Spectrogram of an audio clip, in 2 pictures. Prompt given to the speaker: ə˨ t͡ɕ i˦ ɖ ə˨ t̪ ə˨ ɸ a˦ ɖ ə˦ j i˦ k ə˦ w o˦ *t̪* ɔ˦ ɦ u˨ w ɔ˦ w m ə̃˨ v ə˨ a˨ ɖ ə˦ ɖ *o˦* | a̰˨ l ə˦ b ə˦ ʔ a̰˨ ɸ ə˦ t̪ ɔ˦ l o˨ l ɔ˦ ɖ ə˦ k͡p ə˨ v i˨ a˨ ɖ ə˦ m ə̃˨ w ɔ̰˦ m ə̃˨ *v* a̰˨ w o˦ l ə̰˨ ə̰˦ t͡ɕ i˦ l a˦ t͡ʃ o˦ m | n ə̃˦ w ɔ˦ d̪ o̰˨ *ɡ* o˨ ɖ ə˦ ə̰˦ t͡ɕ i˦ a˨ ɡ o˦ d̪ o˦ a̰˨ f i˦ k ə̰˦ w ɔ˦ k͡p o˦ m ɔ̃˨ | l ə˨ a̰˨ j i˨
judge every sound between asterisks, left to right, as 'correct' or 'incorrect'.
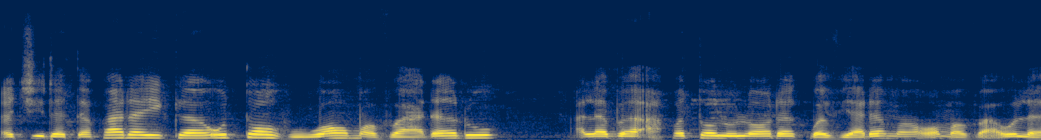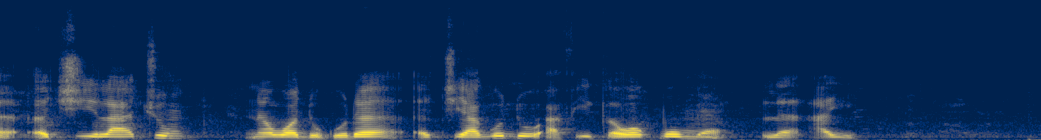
correct, correct, correct, correct

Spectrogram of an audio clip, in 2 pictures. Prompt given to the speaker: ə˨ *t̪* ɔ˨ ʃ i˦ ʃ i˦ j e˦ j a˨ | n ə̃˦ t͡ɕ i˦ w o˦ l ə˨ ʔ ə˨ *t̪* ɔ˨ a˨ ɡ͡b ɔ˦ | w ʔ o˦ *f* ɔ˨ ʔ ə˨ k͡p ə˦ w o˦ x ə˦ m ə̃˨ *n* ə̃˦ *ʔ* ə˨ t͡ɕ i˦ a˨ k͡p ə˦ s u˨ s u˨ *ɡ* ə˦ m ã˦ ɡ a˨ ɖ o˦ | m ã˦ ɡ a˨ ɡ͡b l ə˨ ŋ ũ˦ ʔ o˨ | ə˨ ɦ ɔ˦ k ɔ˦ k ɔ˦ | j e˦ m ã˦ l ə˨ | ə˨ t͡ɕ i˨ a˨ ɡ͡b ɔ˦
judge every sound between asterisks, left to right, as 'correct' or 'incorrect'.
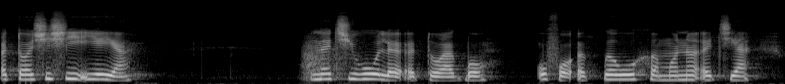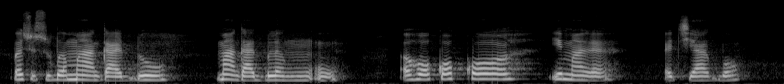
correct, correct, correct, correct, correct, incorrect: b

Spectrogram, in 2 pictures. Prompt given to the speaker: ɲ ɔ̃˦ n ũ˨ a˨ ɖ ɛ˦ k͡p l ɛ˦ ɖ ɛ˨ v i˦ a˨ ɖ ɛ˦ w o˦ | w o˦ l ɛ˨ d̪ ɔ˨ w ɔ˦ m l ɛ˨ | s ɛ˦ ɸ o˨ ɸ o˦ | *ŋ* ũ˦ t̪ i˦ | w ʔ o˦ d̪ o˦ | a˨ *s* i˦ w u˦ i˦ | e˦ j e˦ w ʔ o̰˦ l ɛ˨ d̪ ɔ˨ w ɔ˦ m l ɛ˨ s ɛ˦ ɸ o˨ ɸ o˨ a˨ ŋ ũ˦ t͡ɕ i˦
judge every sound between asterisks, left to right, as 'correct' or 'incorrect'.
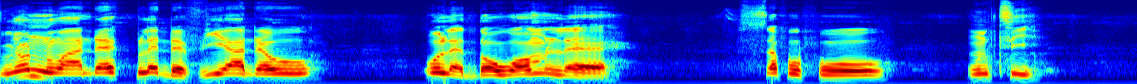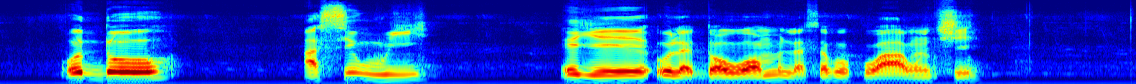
correct, correct

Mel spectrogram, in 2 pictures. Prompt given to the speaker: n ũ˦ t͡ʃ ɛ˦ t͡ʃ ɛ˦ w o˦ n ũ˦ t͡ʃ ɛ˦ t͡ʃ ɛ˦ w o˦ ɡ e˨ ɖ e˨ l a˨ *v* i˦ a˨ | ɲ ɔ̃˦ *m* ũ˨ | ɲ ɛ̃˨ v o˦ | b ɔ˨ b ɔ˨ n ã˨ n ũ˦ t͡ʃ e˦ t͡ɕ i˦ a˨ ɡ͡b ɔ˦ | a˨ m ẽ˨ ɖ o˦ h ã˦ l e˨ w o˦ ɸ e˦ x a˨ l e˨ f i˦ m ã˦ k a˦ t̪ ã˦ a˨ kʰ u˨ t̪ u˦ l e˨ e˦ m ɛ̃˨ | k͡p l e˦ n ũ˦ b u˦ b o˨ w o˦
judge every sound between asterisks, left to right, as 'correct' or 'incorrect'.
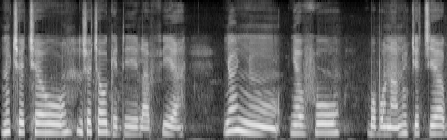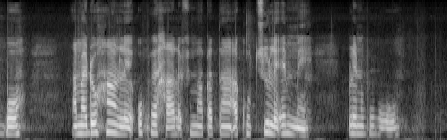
incorrect: f, incorrect: ɲ

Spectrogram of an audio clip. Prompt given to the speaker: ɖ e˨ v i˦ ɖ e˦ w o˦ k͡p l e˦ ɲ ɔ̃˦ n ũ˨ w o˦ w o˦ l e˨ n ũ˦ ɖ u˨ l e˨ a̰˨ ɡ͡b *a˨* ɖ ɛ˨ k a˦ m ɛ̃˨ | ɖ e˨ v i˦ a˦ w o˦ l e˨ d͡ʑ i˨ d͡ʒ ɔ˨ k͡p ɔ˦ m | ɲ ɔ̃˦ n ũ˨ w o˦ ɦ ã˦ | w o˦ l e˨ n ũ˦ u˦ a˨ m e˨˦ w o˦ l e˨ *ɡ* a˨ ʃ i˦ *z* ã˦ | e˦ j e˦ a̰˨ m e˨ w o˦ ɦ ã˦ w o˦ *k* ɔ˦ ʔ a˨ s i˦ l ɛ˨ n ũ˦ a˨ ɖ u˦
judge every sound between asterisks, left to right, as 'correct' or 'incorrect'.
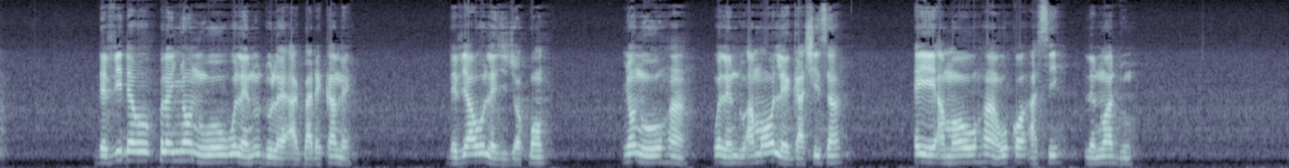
correct, correct, correct, correct

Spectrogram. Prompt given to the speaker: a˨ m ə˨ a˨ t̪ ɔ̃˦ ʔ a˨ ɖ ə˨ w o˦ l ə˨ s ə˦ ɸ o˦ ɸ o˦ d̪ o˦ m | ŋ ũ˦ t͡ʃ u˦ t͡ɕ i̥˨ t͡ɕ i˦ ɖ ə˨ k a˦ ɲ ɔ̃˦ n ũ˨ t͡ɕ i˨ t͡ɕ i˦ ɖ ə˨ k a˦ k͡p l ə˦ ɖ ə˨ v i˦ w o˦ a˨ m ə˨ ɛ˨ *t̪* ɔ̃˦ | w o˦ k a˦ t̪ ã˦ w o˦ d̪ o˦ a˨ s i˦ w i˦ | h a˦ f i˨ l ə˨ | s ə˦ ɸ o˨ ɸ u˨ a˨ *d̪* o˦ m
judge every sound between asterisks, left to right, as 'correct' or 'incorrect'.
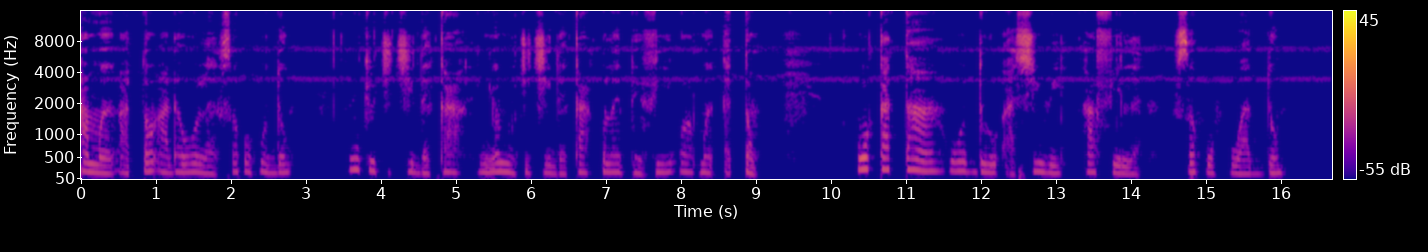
correct, correct

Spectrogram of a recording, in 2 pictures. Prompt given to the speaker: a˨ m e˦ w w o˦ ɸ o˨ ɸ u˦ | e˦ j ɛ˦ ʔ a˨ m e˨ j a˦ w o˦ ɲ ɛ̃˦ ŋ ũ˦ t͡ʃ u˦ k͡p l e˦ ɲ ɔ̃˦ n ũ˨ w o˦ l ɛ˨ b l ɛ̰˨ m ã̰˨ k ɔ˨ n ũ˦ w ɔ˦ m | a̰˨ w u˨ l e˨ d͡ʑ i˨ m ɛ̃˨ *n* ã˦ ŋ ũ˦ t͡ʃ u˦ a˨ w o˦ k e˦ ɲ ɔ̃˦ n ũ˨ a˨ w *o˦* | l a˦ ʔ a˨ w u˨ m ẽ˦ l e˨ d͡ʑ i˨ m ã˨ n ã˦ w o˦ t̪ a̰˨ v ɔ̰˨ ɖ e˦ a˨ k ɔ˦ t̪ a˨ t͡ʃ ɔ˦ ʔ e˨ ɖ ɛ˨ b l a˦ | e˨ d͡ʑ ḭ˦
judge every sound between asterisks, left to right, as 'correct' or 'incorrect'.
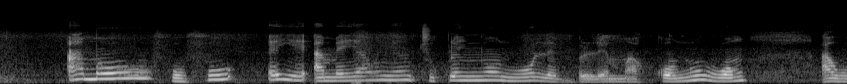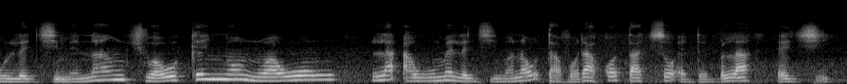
correct, correct

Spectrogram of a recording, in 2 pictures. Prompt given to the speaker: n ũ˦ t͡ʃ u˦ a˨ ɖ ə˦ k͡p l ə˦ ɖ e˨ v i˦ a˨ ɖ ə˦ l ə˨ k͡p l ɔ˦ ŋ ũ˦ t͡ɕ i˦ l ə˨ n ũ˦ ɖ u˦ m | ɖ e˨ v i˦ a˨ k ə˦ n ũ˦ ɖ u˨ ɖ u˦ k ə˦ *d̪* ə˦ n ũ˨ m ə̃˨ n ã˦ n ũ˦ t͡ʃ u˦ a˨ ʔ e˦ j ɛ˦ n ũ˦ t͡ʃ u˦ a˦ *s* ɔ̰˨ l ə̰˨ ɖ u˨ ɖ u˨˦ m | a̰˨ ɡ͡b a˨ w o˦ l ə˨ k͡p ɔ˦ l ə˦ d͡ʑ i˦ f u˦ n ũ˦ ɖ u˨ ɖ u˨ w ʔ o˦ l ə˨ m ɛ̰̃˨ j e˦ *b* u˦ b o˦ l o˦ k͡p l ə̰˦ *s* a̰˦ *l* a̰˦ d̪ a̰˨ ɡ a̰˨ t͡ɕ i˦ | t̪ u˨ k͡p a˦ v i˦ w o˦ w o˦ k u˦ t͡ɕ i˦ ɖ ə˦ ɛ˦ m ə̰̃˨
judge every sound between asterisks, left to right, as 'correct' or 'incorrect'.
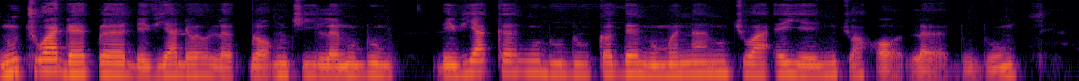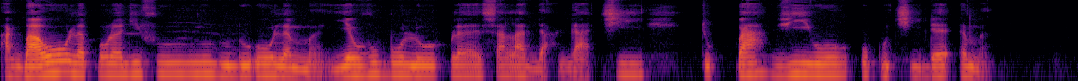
correct, incorrect: x, incorrect: v, correct, correct

